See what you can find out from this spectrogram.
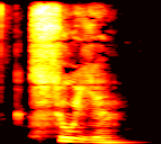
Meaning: inflection of souiller: 1. first/third-person singular present indicative/subjunctive 2. second-person singular imperative
- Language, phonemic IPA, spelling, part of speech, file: French, /suj/, souille, verb, LL-Q150 (fra)-souille.wav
